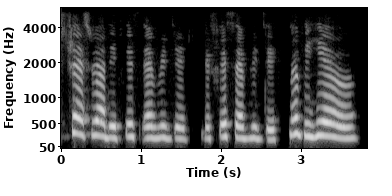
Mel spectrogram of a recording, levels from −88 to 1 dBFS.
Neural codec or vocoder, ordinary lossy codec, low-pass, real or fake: none; AAC, 48 kbps; 5.4 kHz; real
